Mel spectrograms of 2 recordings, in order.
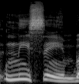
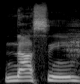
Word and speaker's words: Nissim: No, it's Nissim. But what you know, I answer to Nissim. You know, in the hood, people can't really pronounce it, so they call me Nassim.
